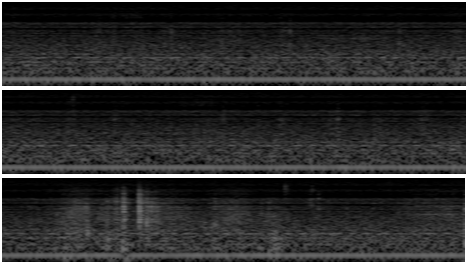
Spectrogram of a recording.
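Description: Steady low background hiss and hum of a quiet room. A brief cluster of faint rustles and taps comes about seven and a half seconds in.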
